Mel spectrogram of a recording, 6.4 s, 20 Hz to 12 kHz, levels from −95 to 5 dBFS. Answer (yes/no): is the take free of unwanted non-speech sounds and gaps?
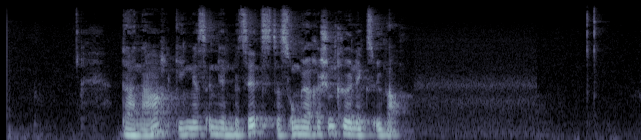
yes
